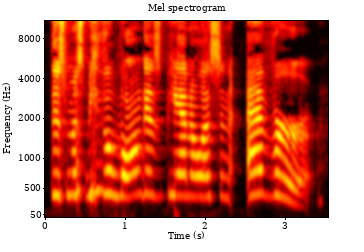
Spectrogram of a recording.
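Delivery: high whiny wail of frustration. A narrator's reading. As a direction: moan it out, sorely impatient. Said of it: "Henry wails".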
